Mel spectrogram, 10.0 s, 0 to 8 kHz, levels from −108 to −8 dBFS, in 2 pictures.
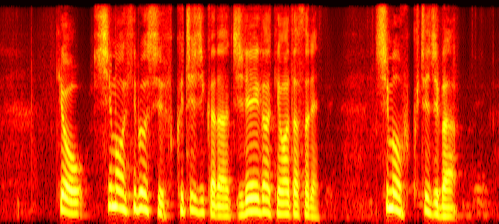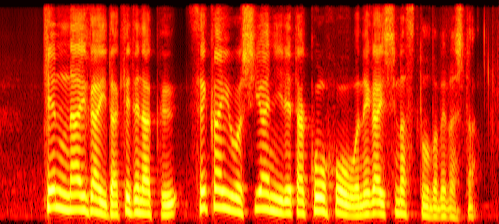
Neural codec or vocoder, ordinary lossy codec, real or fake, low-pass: codec, 16 kHz, 2 kbps, X-Codec, HuBERT features, trained on balanced general audio; none; fake; 7.2 kHz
